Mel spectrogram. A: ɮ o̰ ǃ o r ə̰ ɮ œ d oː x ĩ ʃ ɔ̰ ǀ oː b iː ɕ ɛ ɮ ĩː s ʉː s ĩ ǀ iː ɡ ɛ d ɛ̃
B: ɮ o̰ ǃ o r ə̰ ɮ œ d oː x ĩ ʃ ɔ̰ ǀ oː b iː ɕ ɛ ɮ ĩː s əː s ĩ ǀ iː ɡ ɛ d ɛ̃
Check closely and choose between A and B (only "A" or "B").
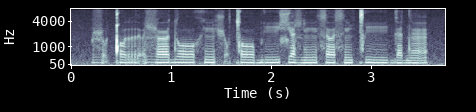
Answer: B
